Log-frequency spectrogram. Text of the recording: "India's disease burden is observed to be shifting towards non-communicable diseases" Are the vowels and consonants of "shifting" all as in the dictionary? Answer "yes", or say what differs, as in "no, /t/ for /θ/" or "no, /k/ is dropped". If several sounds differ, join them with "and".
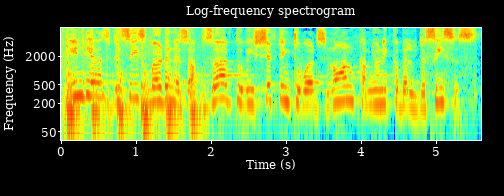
yes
